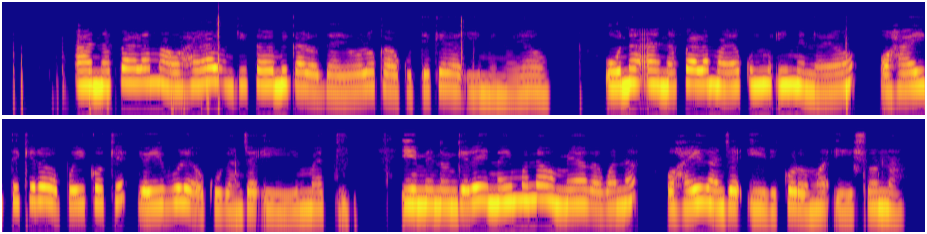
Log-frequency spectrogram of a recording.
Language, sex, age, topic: Oshiwambo, female, 18-24, agriculture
